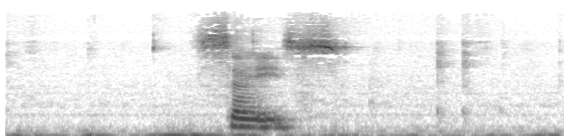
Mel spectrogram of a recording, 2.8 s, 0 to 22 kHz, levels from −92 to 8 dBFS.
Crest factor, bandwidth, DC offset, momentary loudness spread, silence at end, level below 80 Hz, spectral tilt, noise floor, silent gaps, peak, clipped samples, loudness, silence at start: 20 dB; 16 kHz; under 0.1%; 7 LU; 0 s; -58 dBFS; -2.5 dB/octave; -51 dBFS; none; -8 dBFS; under 0.1%; -22 LUFS; 0.05 s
